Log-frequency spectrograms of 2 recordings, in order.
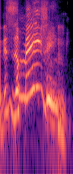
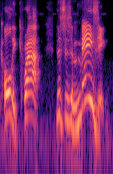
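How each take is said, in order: First: Much higher, louder and slow, every word stretched out; a drawn-out, booming "amazing"; Joseph McClendon impression. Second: Thrilled and lifted higher, pitch jumping up; a happy "holy crap" at a lucky break; excited amazement. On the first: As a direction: ham up the big stage hype-man wonder. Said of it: "as Joseph McClendon would say". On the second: Retold or imitated. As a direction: gush like the day just went perfect. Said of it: "You're like".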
